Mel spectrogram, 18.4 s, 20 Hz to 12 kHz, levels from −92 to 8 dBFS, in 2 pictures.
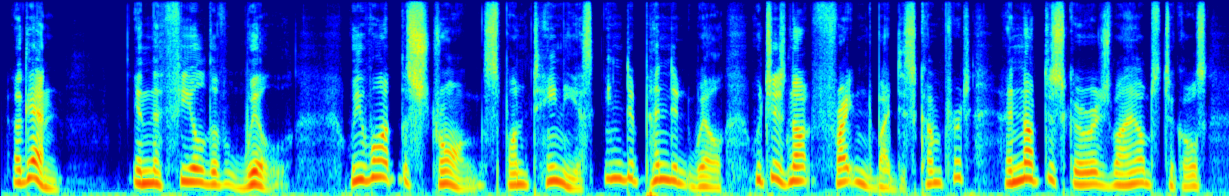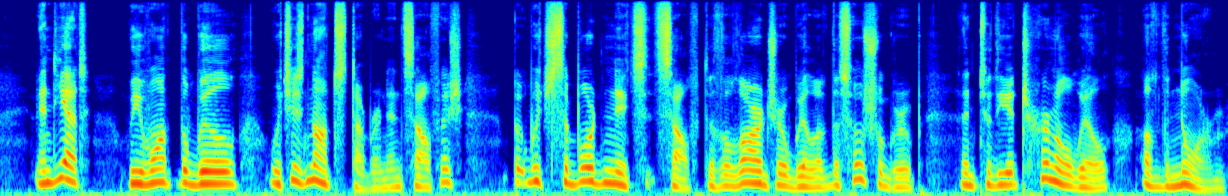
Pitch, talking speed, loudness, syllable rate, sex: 160 Hz, 180 wpm, -19 LUFS, 5.5 syllables/s, male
